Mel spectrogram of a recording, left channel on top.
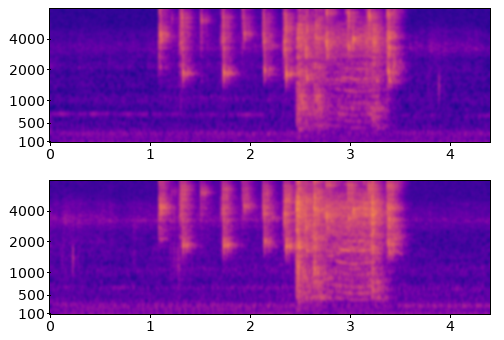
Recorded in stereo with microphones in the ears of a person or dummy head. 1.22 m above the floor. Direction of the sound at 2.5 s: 55° right (ahead or behind).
